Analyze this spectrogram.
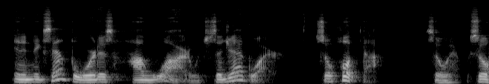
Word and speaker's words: jaguar: It's similar to the H in the word hut. And an example word is haguar, which is a jaguar.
